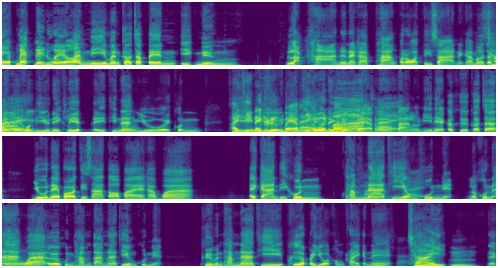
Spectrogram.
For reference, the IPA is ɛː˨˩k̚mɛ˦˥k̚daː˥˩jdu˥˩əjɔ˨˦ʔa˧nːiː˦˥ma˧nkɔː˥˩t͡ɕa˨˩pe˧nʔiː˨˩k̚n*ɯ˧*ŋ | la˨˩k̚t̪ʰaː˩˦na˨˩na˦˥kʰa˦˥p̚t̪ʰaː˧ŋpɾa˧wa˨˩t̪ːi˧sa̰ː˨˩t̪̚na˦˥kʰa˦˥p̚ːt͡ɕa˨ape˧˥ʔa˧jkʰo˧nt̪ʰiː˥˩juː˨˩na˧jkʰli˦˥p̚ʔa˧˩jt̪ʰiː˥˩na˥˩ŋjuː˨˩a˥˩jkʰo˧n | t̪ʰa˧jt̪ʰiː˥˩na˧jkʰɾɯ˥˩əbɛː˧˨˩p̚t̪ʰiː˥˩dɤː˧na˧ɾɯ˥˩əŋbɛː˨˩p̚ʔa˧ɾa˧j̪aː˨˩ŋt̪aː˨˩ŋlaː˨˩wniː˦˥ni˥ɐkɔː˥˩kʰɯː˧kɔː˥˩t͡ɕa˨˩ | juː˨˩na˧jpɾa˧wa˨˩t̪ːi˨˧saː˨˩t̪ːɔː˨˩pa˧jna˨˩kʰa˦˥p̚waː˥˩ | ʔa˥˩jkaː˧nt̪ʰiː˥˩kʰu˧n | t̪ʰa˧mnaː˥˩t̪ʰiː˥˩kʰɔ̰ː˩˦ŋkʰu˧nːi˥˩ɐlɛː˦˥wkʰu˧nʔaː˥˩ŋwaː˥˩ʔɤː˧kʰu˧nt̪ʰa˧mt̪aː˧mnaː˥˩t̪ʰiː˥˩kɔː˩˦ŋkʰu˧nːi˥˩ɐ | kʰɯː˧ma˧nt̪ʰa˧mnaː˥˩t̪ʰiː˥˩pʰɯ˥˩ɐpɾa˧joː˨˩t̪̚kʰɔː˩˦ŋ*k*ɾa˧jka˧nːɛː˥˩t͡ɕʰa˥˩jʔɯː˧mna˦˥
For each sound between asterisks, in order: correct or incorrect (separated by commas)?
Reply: incorrect, incorrect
